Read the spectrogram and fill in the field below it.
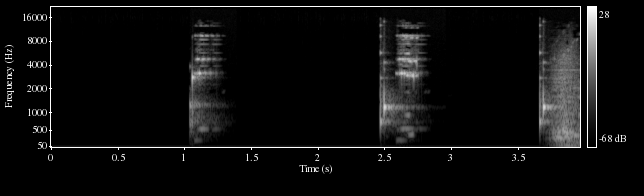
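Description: Short soft chimes click as a menu is used.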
